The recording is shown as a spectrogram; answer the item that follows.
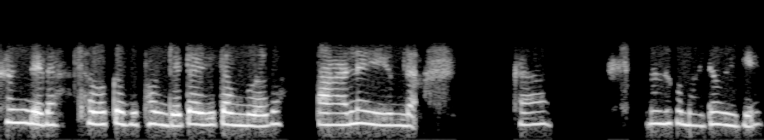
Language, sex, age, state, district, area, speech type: Manipuri, female, 18-30, Manipur, Kangpokpi, urban, conversation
